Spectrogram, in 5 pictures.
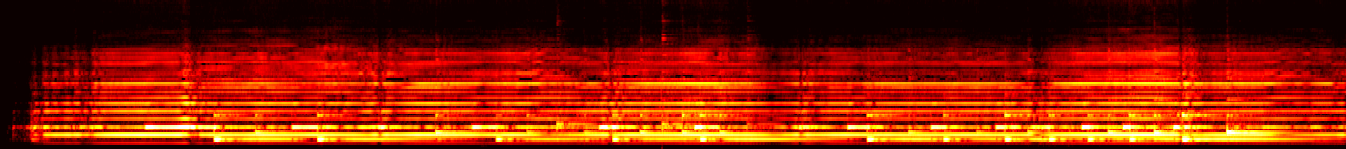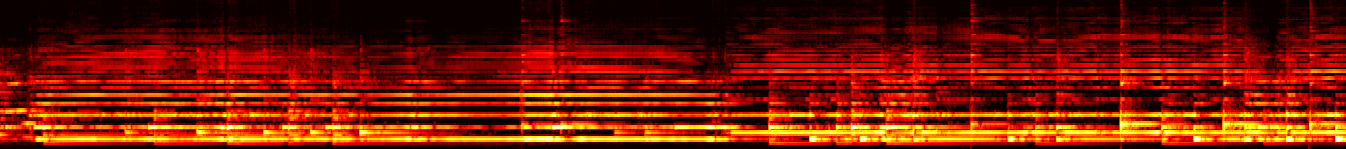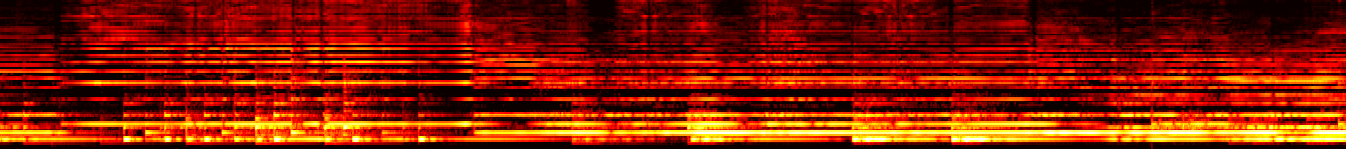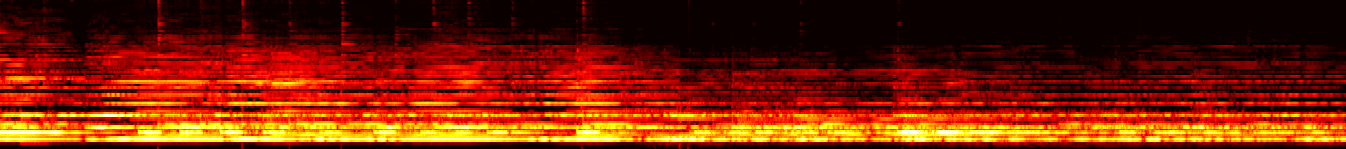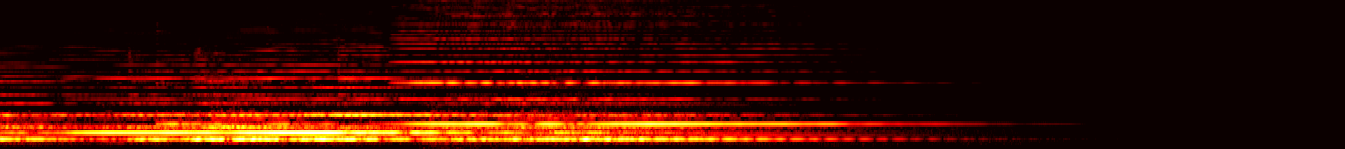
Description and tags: Violin Open Strings
This is just short demonstration music of me playing (mostly), Not Multiple Notes in each of the strings, "(ONLY the open strings)" - Arco and Pizzicato, (All at Once). You will also hear some strange reverb through-out with delay echoes at the end.
Delay, Echo, Open-Strings, Phrase, Reverb, Riff, Sound-Effects, Strange, String-Instrument, Violin, Violin-riff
